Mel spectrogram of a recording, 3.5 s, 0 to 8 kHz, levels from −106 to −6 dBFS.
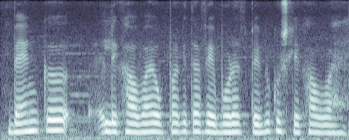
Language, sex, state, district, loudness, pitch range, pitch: Hindi, female, Bihar, Patna, -14 LUFS, 175-190 Hz, 185 Hz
